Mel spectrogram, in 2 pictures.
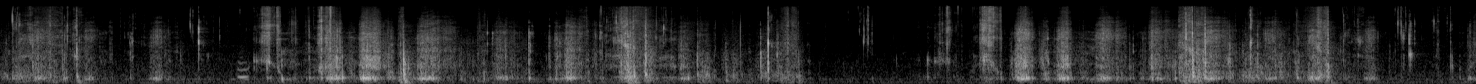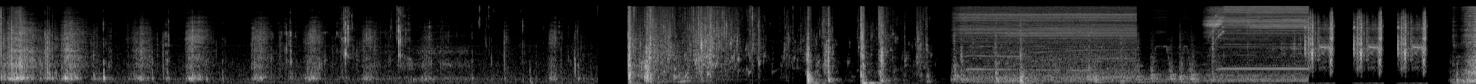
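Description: Close-up crunching and chewing of crunchy potato fry sticks, with irregular crisp bites one after another. About two-thirds of the way through, the crunching stops and gives way to a few short clipped sounds with a steady tone.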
